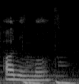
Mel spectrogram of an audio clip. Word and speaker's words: animal: Luego, nosotros pronunciamos animal y los ingleses en cambio animal.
